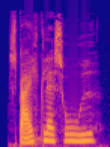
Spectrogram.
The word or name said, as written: spejlglas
